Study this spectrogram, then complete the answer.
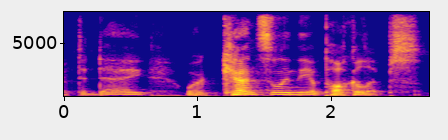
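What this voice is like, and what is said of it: Imitates another person's voice. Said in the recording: “my Idris Elba impersonation ... Flawless ... Pretty solid ... Nailed it”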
